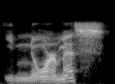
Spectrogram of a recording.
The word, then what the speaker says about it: enormous: in just a second the word enormous stressed on the second syllable nor okay just quick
